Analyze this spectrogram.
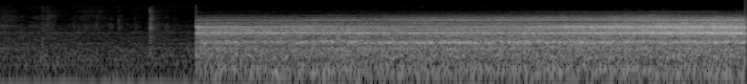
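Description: A jet engine roars loudly and steadily as a jet fighter taxis.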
